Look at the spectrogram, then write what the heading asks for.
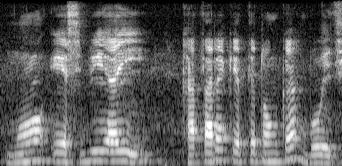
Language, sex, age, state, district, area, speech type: Odia, male, 60+, Odisha, Mayurbhanj, rural, read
